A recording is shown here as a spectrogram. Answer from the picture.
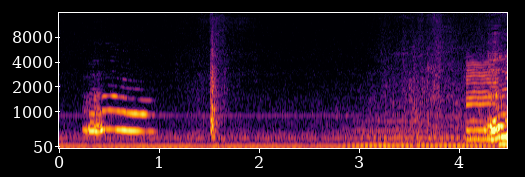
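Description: A woman's short, high-pitched wordless whine, rising then falling in pitch, lasting about half a second. A single sharp click follows about a second and a half in.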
